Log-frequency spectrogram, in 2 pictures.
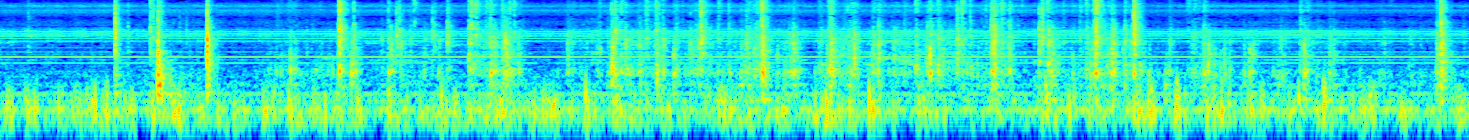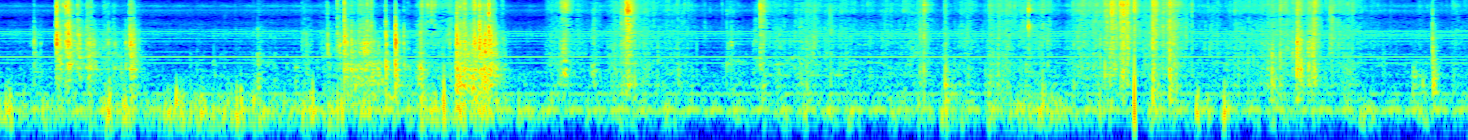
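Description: Plastic packaging and bubble wrap crinkling and rustling as items are unpacked, with many small clicks and knocks from handling, and several louder bursts of crinkling.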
